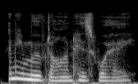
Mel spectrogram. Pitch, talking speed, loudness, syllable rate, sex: 195 Hz, 260 wpm, -15 LUFS, 5.8 syllables/s, female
